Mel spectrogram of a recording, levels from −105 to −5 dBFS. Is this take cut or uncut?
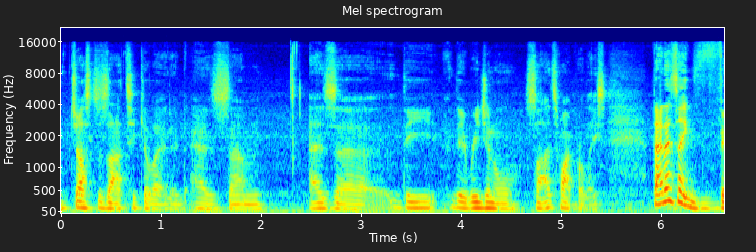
uncut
